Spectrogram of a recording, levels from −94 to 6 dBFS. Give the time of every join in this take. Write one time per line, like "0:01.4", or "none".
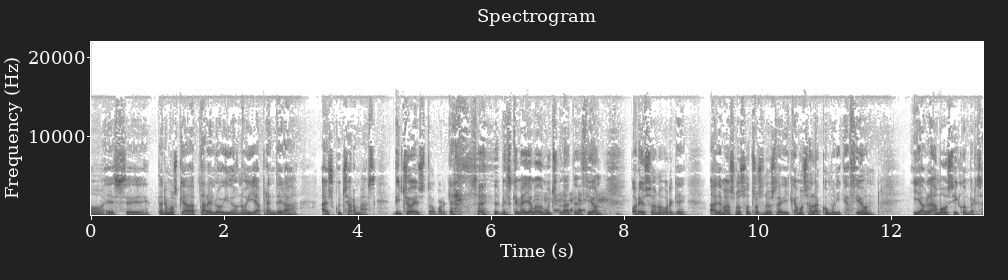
none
